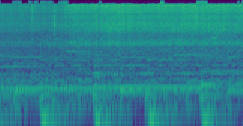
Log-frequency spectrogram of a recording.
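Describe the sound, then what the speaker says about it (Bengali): Dried red chillies and cumin seeds crackle in hot oil alongside frying potatoes and onions, a steady close sizzle broken by regular stirring scrapes about every three quarters of a second. "শুকনো লঙ্কা জিরে ফোড়ন দিয়েছি।"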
